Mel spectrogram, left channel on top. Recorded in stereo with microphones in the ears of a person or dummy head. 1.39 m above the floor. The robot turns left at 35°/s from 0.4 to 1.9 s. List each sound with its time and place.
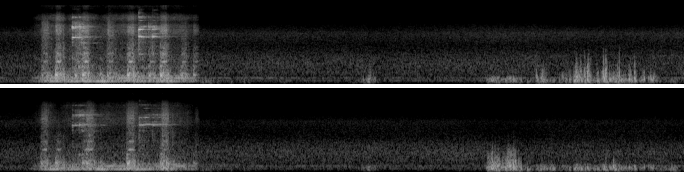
0.7 s a rattle: 50° left (ahead or behind), 1.8 m; by 1.7 s 65° left (ahead or behind), 1.8 m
